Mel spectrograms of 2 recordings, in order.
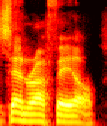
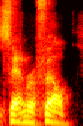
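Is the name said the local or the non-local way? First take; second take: non-local; local. First: The name is said the non-local way. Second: The name is said the local way. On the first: The speaker is not native to the area. "you pronounce it San Rafael" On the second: The speaker was born in the area. "everybody who's born here calls calls it San Rafael"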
